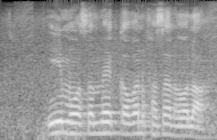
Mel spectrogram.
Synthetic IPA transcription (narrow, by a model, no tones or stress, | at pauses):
ĩːmɔːsəmːẽːkəʋənpʰəsəlɦoːlaː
